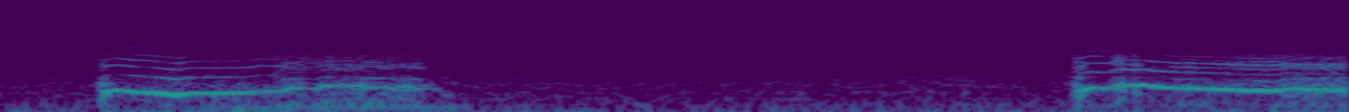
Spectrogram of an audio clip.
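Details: Sleeping cat napping and dreaming at home: long, tonal, humming snores on each breath with quiet pauses between; cat snoring.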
